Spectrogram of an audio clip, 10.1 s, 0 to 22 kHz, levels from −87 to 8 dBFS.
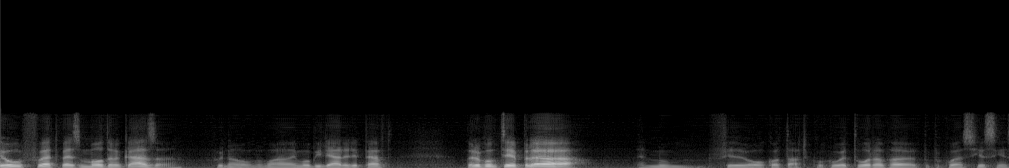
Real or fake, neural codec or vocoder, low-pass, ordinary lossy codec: fake; codec, 16 kHz, 0.2 kbps, FocalCodec; 7.2 kHz; none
